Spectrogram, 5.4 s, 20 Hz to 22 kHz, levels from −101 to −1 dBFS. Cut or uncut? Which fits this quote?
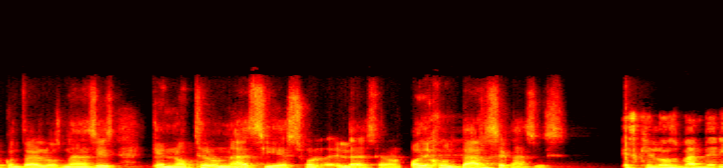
cut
